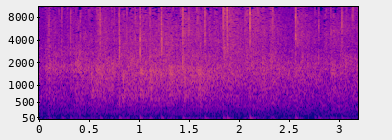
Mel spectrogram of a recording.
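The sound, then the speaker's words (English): An audience claps steadily, a dense wash of many hands with sharp bright crackles throughout, sustained at an even loudness for a few seconds with no one speaking. “Give them a clap.”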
